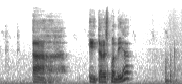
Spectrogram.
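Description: A man speaks cheerfully close by.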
